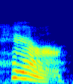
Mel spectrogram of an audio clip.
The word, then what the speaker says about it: tear: very good t-e-a-r ear now that word can also be pronounced as tear but in this case to make it follow a rule it is a tear like i have a tear running down my cheek when i'm sad right all right miss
